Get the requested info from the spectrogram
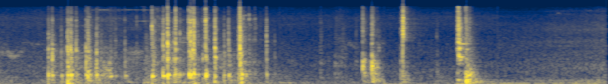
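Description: A bunch of keys jangling and clinking in a hand, with a couple of sharper knocks about three seconds in.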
